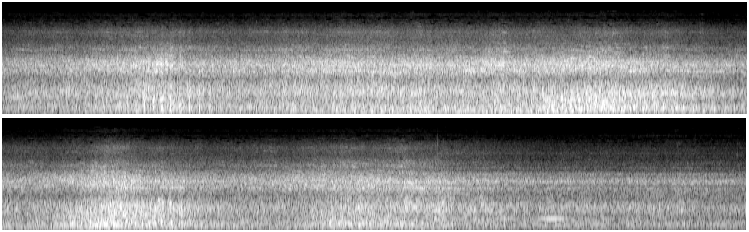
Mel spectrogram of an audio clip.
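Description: Passenger express train running through the station at speed: a continuous rumble and clatter of coach wheels on rail that swells and eases several times as the coaches pass close by, dying away over the last few seconds as the train recedes.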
